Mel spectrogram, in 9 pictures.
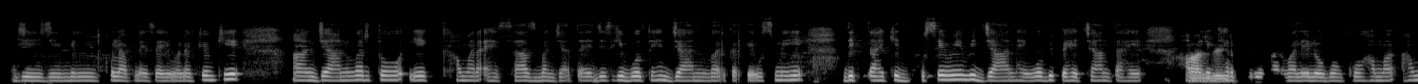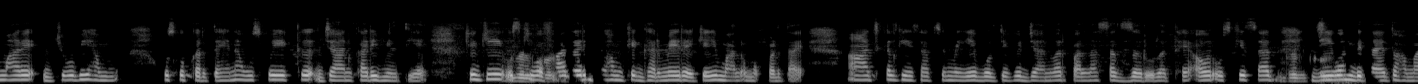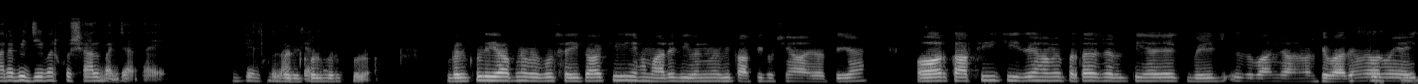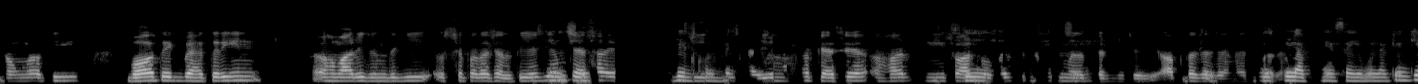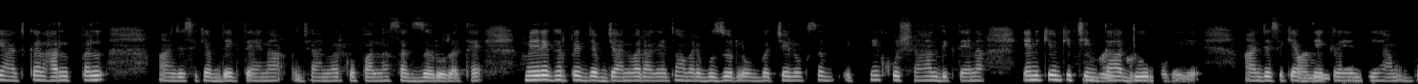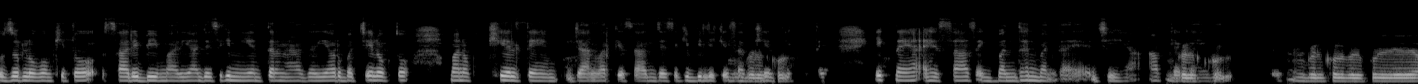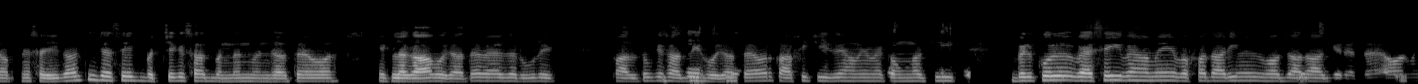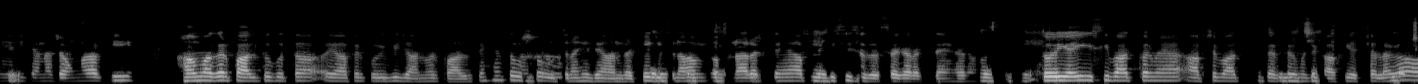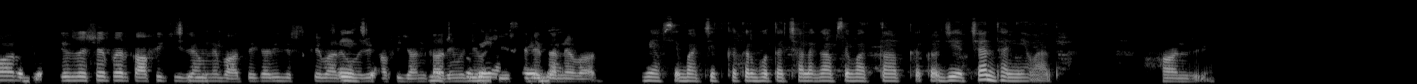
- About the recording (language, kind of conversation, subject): Hindi, unstructured, जानवरों को पालने से आपके जीवन में क्या बदलाव आए हैं?
- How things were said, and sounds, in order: other background noise; tapping; other noise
